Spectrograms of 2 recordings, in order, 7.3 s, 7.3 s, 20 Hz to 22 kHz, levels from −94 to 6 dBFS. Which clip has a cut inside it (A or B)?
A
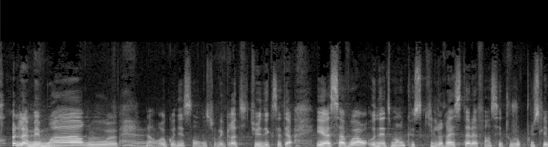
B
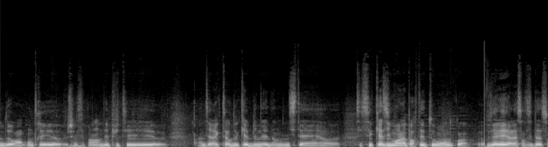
B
